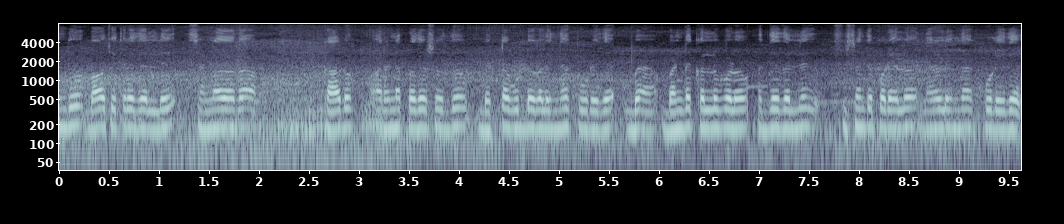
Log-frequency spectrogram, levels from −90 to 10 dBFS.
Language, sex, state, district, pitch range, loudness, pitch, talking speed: Kannada, male, Karnataka, Shimoga, 170-180 Hz, -14 LUFS, 175 Hz, 100 wpm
